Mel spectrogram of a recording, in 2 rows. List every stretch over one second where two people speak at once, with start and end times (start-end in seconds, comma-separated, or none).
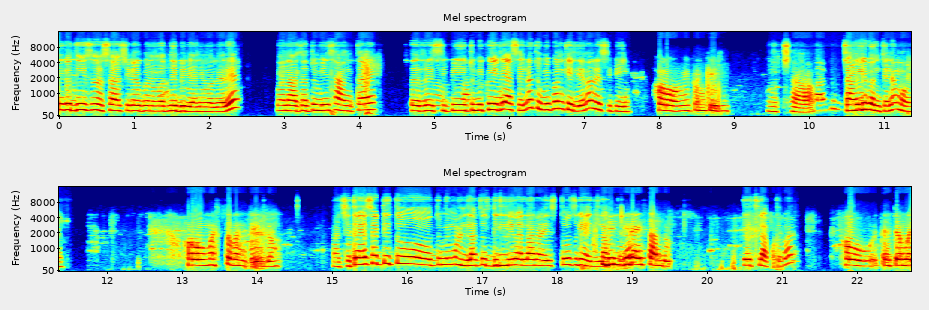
none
